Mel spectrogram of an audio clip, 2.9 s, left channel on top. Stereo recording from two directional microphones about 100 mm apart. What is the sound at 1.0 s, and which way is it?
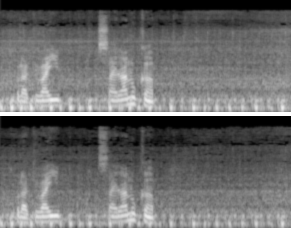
Speech, 30° right (ahead or behind).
